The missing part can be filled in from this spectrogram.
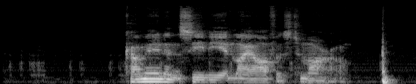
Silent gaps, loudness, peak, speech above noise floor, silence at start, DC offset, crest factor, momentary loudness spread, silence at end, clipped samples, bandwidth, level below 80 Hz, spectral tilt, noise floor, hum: none; -19 LUFS; -2 dBFS; 39 dB; 1.25 s; under 0.1%; 20 dB; 14 LU; 0.2 s; under 0.1%; 15 kHz; -38 dBFS; -6 dB/octave; -58 dBFS; none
